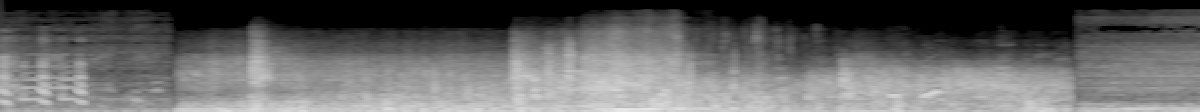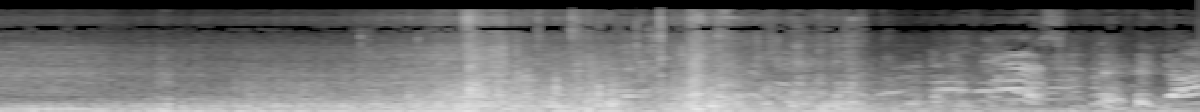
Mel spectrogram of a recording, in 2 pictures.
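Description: Mazda car engine running rough and revving in two loud, noisy spells with a few low rising and falling pitches, then dropping away near the end as the engine dies.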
